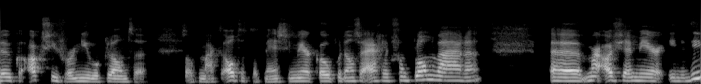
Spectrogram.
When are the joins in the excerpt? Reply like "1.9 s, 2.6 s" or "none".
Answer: 1.8 s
